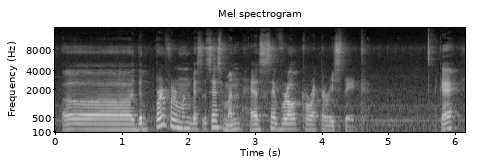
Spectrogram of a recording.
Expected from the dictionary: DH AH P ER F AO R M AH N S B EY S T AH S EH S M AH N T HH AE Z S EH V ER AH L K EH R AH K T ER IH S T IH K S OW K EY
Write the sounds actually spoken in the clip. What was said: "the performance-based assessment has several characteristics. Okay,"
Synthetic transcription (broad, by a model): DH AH P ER F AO R M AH N B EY S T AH S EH S M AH N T HH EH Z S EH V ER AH L K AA R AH K T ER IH S T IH K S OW K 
